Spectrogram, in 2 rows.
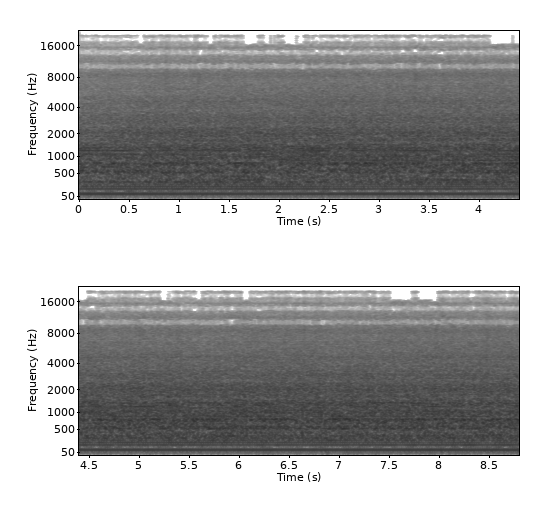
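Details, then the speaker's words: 2014 Black Max generator (97 hours, carb work after running issue), cold weather, running a grinder: steady, even drone holding constant pitch under load with no surging or hunting; runs normally. "It does run that grinder without an issue. So that means it'll run a coffee pot without an issue."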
